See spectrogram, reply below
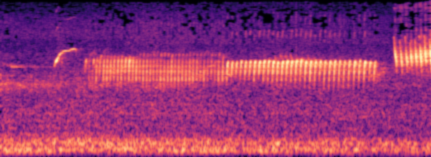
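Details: Canary song meant to train young canaries: one rising whistle leads into a long continuous buzzy trill that changes pitch midway, closing with a bright high rattle.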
